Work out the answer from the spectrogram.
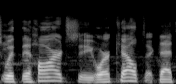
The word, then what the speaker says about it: Celtic: And And I always thought that Celtic was someone like Larry Bird. Mhm. And the correct pronunciation is with the hard sea or Celtic.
